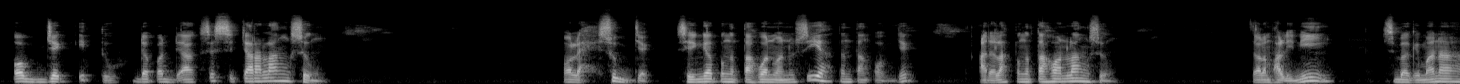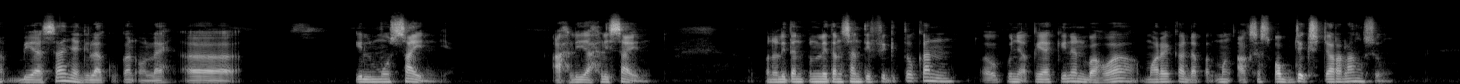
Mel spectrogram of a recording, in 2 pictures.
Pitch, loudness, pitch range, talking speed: 125 Hz, -23 LUFS, 110-145 Hz, 90 wpm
